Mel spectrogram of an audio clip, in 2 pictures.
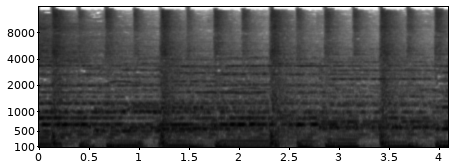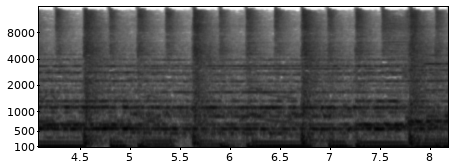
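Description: Live band playing the opening of a song: an electric keyboard with an organ tone holds a high note over a stepping bass line and a steady drum beat, with electric guitar.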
